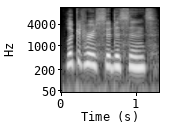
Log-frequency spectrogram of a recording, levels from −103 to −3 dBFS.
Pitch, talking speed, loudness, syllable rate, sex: 260 Hz, 185 wpm, -16 LUFS, 5.2 syllables/s, female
